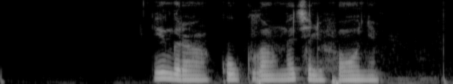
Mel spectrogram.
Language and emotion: Russian, sad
